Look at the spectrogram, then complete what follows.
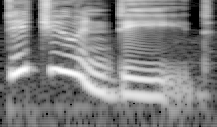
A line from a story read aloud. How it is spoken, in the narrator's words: said the doctor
